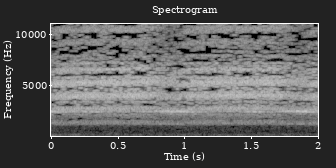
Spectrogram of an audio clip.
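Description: A steady, high-pitched chorus of calling animals.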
